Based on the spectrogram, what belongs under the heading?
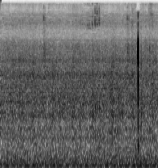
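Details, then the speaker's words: Vacuum truck (automatic) pump driven by PTO, engaged for offloading: steady low drone with no knocks or surges; pump running normally. "I get back up in here, I look at this right here, got it cranked up. Now I can hear it going, I know I'm good to go."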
